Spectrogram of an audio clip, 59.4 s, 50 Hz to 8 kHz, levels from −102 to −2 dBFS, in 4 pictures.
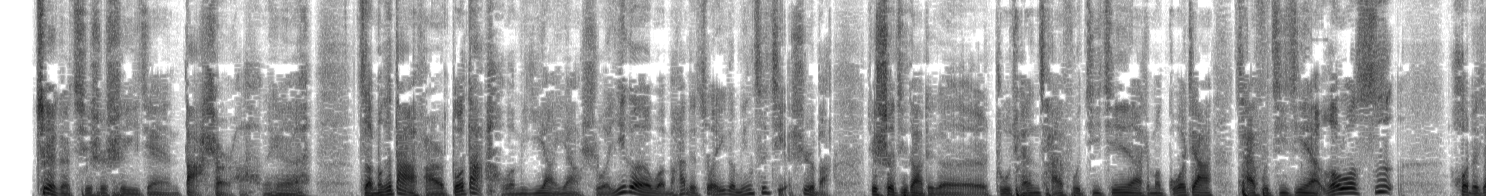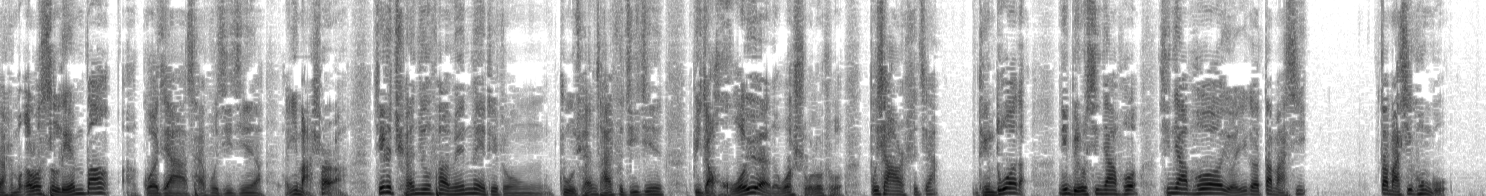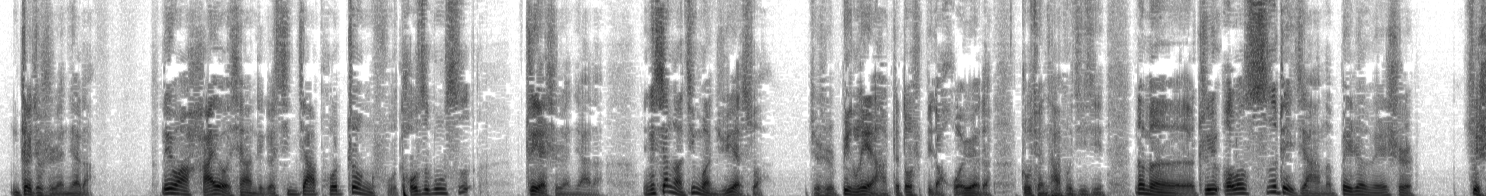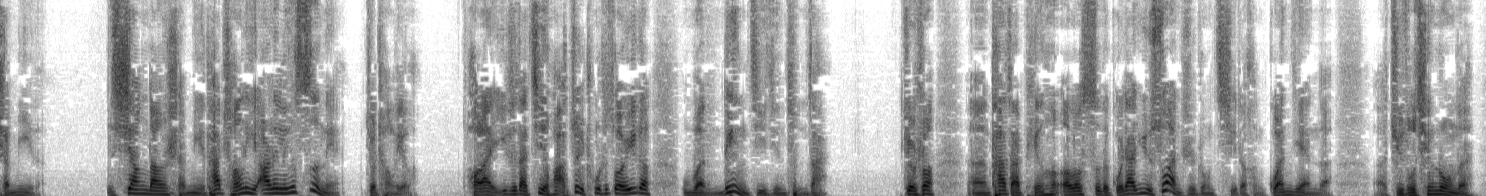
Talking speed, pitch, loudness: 285 characters per minute, 105 Hz, -17 LUFS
